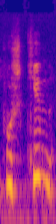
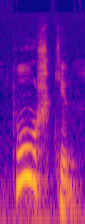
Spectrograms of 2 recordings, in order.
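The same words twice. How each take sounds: First: The 'ou' vowel is short. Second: The 'ou' vowel is lengthened. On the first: The speaker calls it wrong. "Et vous dites Pushkin, non" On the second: The speaker calls it right. "Là, on allonge le ou"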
